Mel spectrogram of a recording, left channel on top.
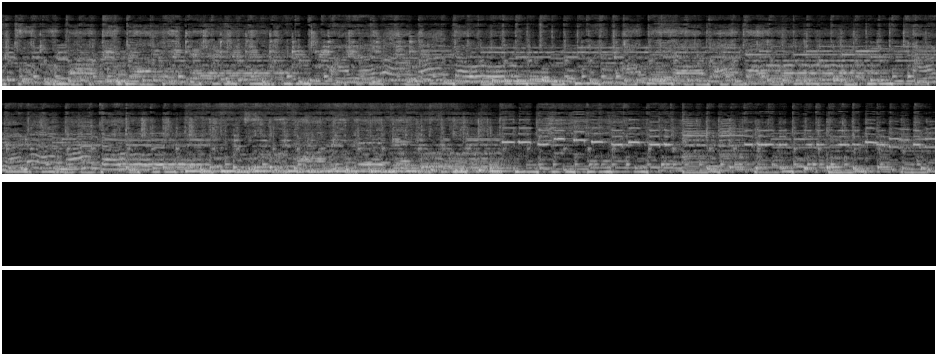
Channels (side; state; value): right; silent; 60 dB below the other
